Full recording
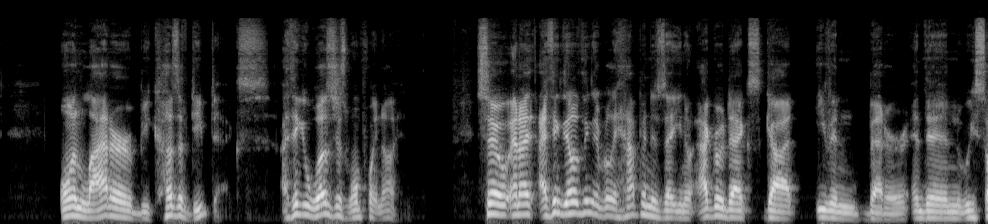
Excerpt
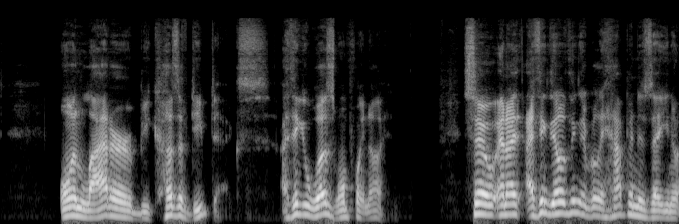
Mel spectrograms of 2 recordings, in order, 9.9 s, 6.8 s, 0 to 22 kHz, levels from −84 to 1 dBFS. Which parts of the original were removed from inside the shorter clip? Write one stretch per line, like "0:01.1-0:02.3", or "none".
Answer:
0:03.3-0:03.5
